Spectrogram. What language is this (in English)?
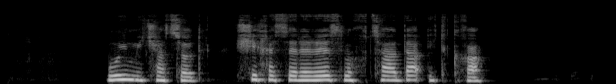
Svan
